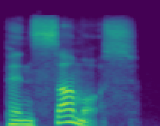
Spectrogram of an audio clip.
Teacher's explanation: The stress moves to the ending, off of the stem. And since the stem isn't getting the stress, it doesn't change.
